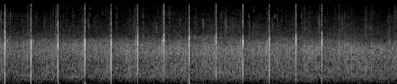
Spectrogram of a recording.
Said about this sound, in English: you did such a good job. Can we clap for you? Yeah.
